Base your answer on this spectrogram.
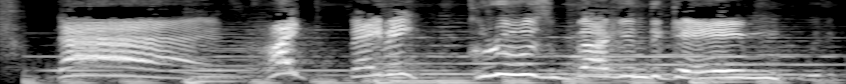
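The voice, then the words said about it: Gru's unplaceable foreign accent. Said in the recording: “Gru should have an accent ... I couldn't really tell what sort of accent, and I don't think anybody can actually determine what accent I'm doing”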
